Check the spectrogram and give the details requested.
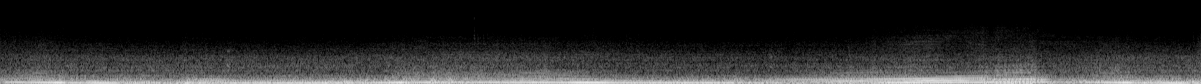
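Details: Mitsubishi Evo X with intake, turboback exhaust, FMIC and Grimmspeed 3-port EBCS, 3rd gear at wide-open throttle, air around 58°F: revs climb then stumble and break up just past 3,000 rpm, also in 2nd; suspected misfire.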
